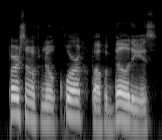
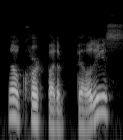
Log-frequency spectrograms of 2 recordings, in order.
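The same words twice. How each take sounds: First: Louder, spelling out "no quirk but with abilities"; careful question. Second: Pondering repeat, lifting on "abilities"; puzzled echo. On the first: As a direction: put weight on "quirk" and "abilities". Fanboy puts a question. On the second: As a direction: muse it back, "abilities" rising as a question. Hero echoes the question, pondering. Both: Retold or imitated.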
